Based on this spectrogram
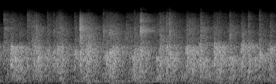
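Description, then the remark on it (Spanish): An audience of secondary-school (ESO) students in a computer classroom claps steadily for a few seconds, a dense patter of many hands with no voices rising above it. “Hola, público. Un aplauso, por lo menos.”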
